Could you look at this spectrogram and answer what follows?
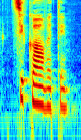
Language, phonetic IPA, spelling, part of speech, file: Ukrainian, [t͡sʲiˈkaʋete], цікавити, verb, Uk-цікавити.ogg
- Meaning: to interest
